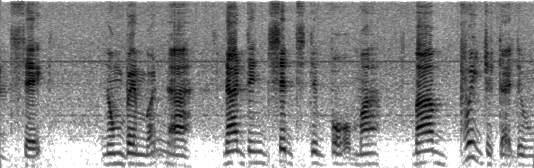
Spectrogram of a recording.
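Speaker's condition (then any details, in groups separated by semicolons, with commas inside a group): Cerebral palsy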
